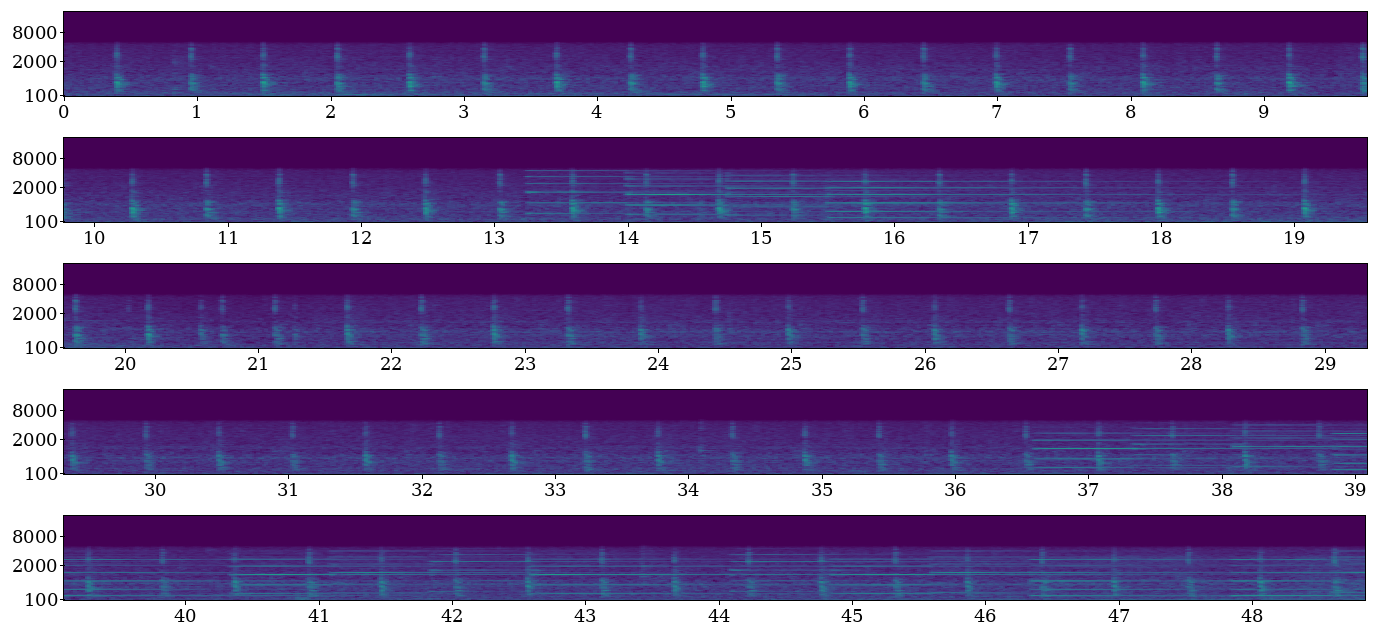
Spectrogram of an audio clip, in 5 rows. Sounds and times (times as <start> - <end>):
Tick-tock: 0.0 - 48.8.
